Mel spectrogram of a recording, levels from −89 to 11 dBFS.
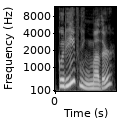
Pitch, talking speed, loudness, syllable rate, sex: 250 Hz, 145 wpm, -13 LUFS, 5.4 syllables/s, female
